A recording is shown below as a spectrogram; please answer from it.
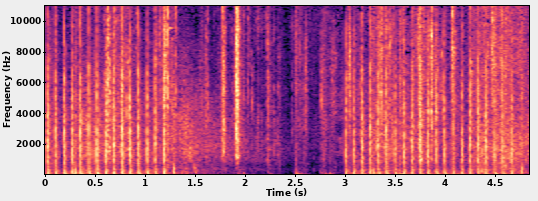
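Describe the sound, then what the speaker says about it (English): Rapid automatic gunfire in Call of Duty: Modern Warfare, loud bursts of evenly spaced shots that pause briefly mid-clip before another long fast burst resumes. "Another dude shooting."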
